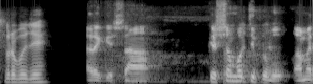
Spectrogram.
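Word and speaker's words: Prabhu: Pronounce. Prau. Harrishna. Krishna. Prahu. Am I right? Yes. Prahu.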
